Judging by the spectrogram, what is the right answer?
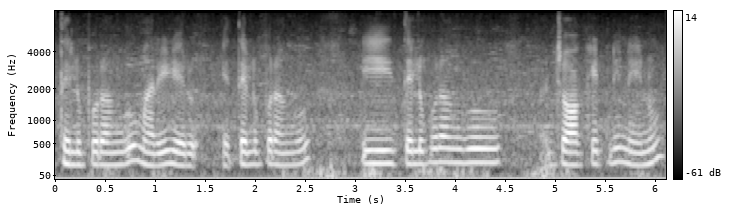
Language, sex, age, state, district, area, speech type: Telugu, female, 18-30, Andhra Pradesh, Kurnool, rural, spontaneous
